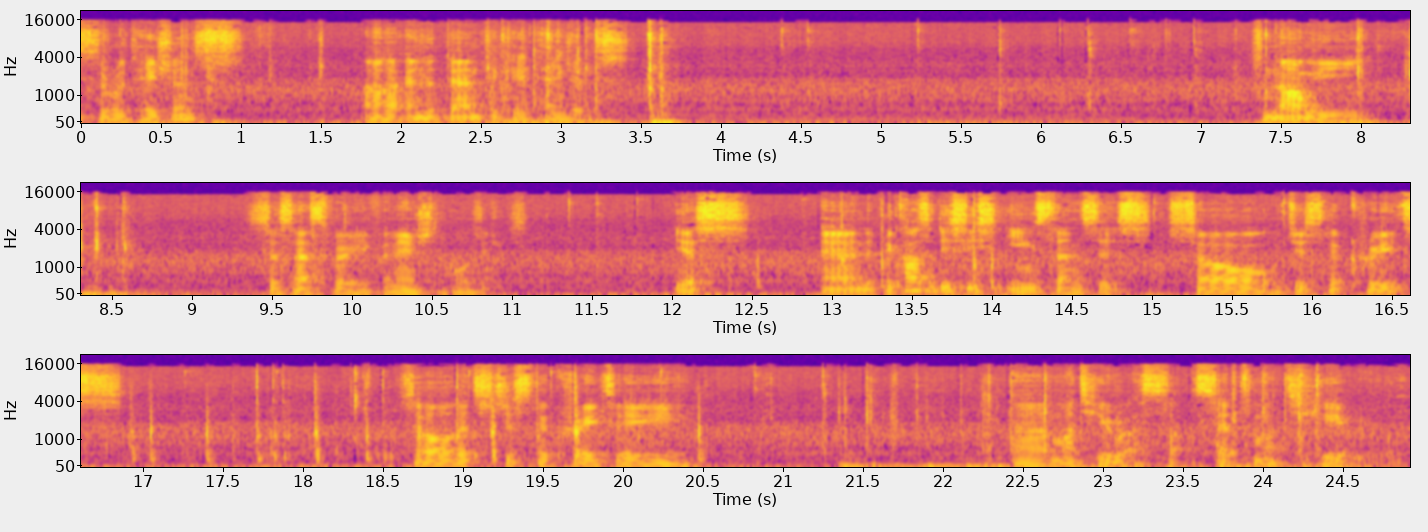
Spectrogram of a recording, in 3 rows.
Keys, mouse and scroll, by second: 0.8 ctrl+a, 5.4-6.4 drag, 6.7 click, 7.4 g, 11.9-15.0 middle drag, 15.0 click, 16.0 click, 16.9 click, 17.6-21.0 middle drag, 21.0 click, 21.6 ctrl+a, 22.8 BackSpace, 23.0 BackSpace.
